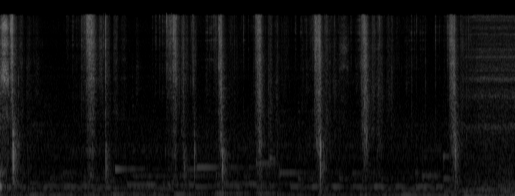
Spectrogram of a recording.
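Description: Chef's knife chopping beet greens and stems on a wooden cutting board: separate, unevenly spaced strikes of the blade on the board, about one a second.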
